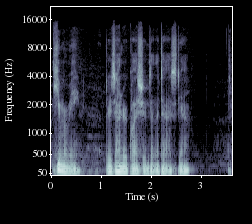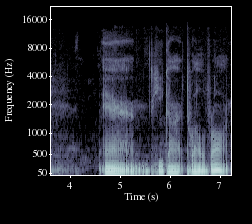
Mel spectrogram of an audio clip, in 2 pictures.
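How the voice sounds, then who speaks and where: A man playing a blunt, intimate professor in an ASMR audio roleplay, speaking in a halting, confiding way with a teasing, domineering edge. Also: muffled recording, full character voice. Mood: taunting, playful. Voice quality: low, gravelly, soft and dark. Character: adult male professor, intimate, callous, earnest, teasingly domineering.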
